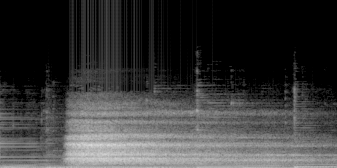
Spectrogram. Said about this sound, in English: Let your head relax and breathe in and out.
